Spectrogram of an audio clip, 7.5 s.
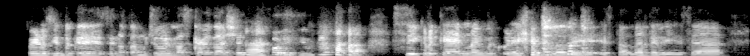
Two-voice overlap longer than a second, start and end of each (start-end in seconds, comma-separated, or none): none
